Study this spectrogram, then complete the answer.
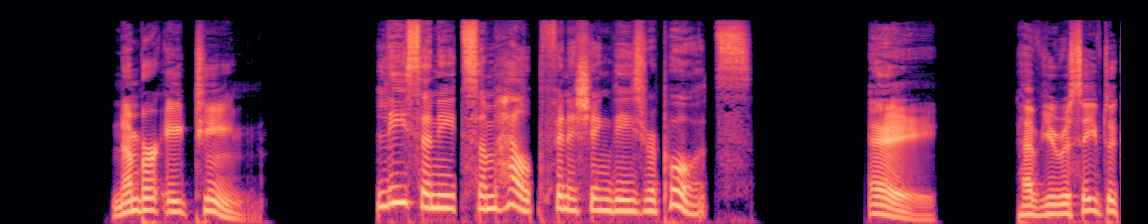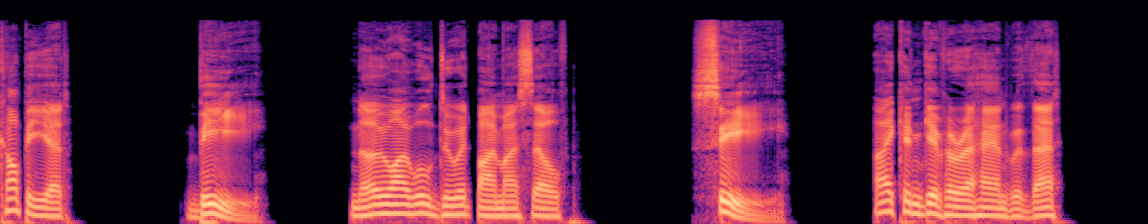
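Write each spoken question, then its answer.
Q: Lisa needs some help finishing these reports.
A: C: I can give her a hand with that.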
